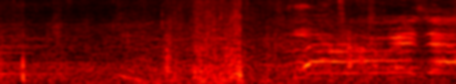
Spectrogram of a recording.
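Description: A bat strikes a cricket ball with a sharp crack.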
